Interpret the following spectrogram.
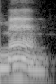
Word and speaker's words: man: Mira que la A abierta es un sonido así como más abierto, más pronunciado, más abierto, como man.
